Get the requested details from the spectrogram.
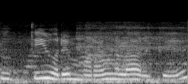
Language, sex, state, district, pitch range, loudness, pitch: Tamil, female, Tamil Nadu, Chennai, 225-260 Hz, -12 LUFS, 240 Hz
